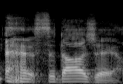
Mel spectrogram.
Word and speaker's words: saudade: Sadage. I thought it was saudade. – Yeah. – But then when I learned about, it's a Portuguese word that it's sadage.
